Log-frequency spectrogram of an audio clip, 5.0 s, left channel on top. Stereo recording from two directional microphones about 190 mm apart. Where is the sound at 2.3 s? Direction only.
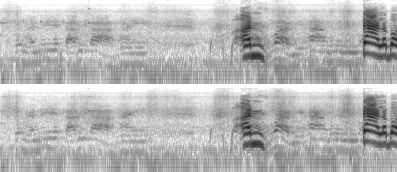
5° left (ahead or behind).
